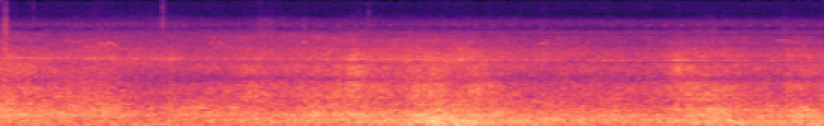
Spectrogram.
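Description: Jet engines of a regional jet climbing out after takeoff: a steady rush of engine noise.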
